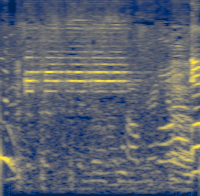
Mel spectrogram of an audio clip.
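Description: A person's voice: a short rising-falling exclamation or laugh at the start, then low speech with a steady high-pitched tone behind it for about a second.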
